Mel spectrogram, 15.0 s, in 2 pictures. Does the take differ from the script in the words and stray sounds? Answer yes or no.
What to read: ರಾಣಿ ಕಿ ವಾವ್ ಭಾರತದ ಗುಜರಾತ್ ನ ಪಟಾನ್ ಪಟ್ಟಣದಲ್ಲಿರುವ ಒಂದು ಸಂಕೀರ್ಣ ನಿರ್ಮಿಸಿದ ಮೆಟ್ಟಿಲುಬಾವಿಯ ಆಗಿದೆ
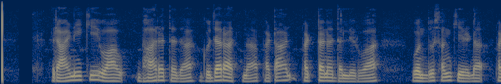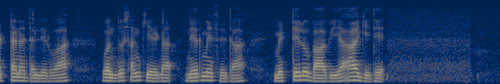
yes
